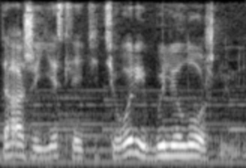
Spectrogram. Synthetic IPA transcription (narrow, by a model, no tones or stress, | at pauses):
d̪aʐɨjesʲlʲɪɛtʲɪtʲɪo̞ɾʲɪːbɨlʲɪlˠo̞ʐnɨ̰mʲɪ̰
